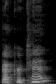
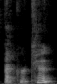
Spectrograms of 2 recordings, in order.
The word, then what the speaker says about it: Bickerton: lighthouse there called Port Beckerton. It's spelled Bickerton, but I was corrected from the people there that it's Beckerton, and that was lovely.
